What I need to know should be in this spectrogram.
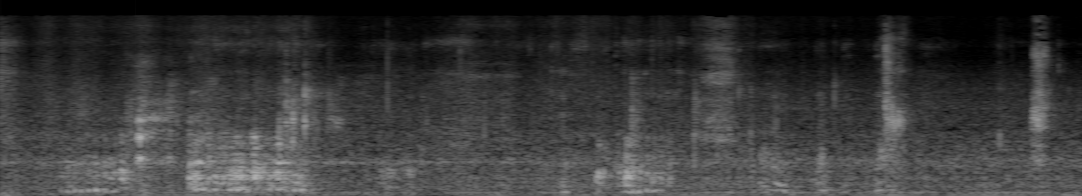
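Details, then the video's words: Boston Terrier named Yoda growling while playing, short rough growls in bursts between quieter gaps, with some scuffling noises. "Crazy dog funny growling and playing [Life of a Boston terrier]"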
